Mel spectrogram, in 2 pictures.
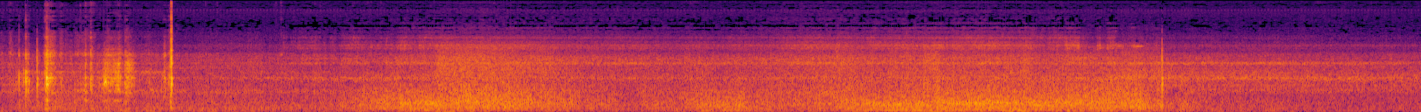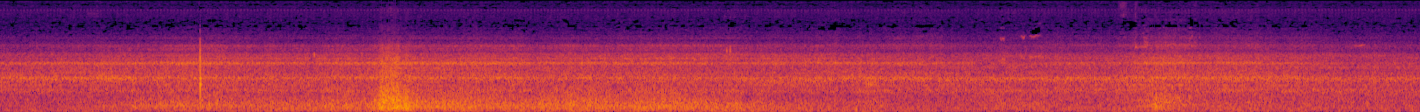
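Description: Wind rushing over an action camera's microphone in paraglider flight, swelling in two long gusts in the first half and a short one later. A few sharp clicks at the start.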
